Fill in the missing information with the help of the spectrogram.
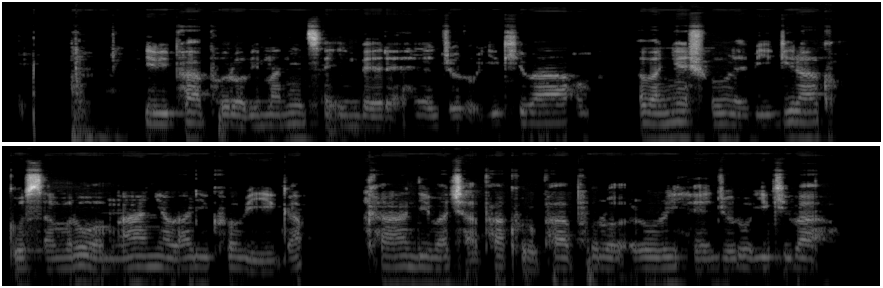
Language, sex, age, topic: Rundi, female, 25-35, education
